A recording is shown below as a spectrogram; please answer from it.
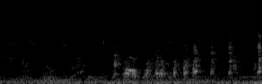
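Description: Native chickens cluck in a series of short, soft calls at close-to-moderate distance, scattered irregularly over a faint background with no talking.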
